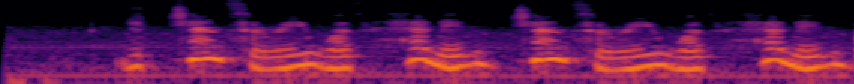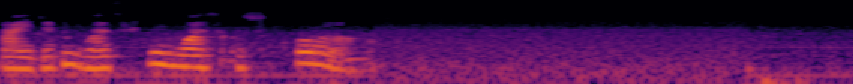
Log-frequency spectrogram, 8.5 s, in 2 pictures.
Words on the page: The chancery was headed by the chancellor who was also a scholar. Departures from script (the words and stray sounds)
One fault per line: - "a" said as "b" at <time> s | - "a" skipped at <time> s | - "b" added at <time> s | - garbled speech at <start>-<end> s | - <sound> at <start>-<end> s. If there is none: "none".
- "chancery was headed" added at 2.5 s
- "chancellor" said as "was" at 4.6 s
- "also" skipped at 5.4 s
